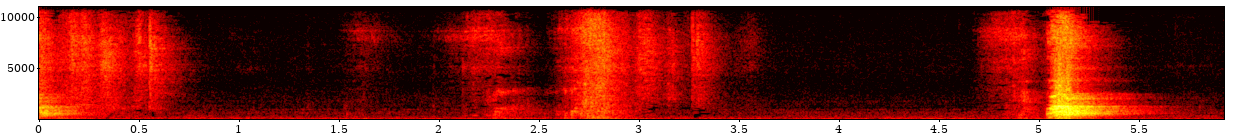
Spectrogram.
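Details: Nine-month-old French Bulldog indoors, barking at a washing machine he sees for the first time after it stood in the cellar: a few sharp, harsh barks spaced seconds apart, the loudest last.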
